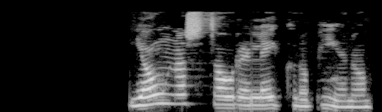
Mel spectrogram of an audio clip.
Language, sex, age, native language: Icelandic, male, 8, Icelandic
